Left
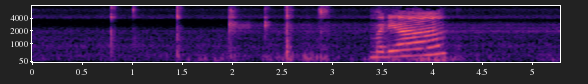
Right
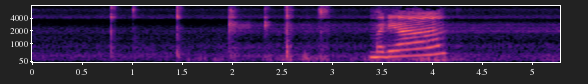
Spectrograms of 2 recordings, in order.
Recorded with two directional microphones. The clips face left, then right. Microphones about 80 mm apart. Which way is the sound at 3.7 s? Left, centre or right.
Left.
